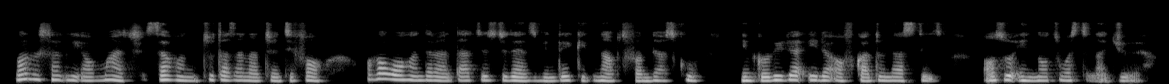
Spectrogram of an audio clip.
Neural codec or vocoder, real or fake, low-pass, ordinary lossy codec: codec, 24 kHz, 0.9 kbps, DualCodec; fake; 7.2 kHz; none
